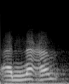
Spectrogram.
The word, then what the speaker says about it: النعم: إذن هذا من الأخطاء الشائعة أنه يقال حمر النعم، كذلك النعم بفتح النون، المراد به إيش؟ النعم، المراد به الإبل والبقر والغنم، وأكثر ما يطلق على الإبل. والمراد بحمر النعم أشرف الأموال عند العرب، فقد ينطقها بعض الناس النعم، هذا خطأ، فمن يتغير المعنى يتغير المعنى تماما.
